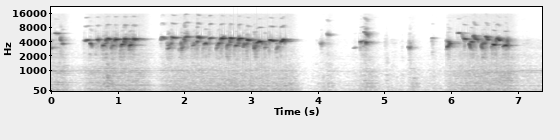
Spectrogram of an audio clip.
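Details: Young goldfinch hybrid (mule), raised by its mother rather than hand-reared and separated at 23 days, still developing its song: fast twittering, buzzy phrases of high trills in bursts of one to two seconds, with brief single chirps between and a final burst.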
